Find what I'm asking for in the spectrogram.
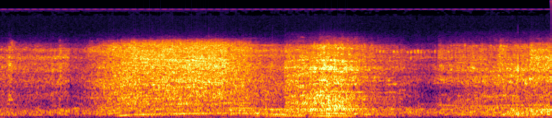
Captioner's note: car engine revs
